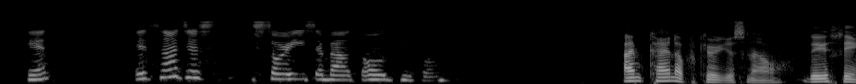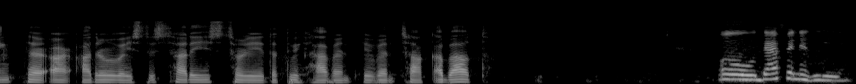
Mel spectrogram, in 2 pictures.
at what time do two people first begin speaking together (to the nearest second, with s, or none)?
none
